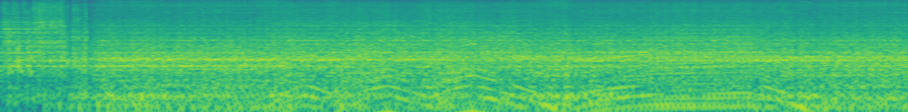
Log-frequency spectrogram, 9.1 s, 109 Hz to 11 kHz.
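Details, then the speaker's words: 1996 Pontiac Sunfire after used fuel injector swap, plug and wire reinstalled: idle with uneven stumbling beat, one cylinder missing; no fuel leaks; suspected plug fouled by earlier injector leak-down, unconfirmed. "I don't see any fuel leaks, but she's still misfiring. It could be a bad plug."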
